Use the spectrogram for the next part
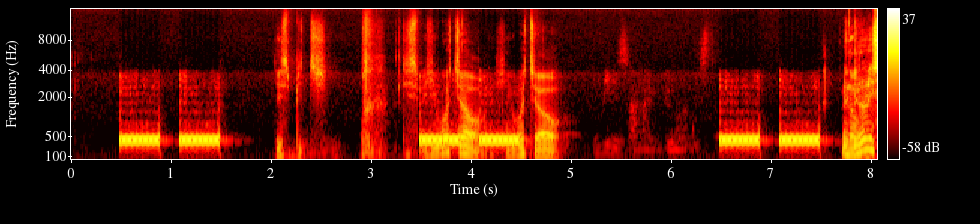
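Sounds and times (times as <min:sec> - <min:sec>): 
electronic ringing tone from a phone call: 0:00.5 - 0:01.6, 0:03.5 - 0:04.6, 0:06.5 - 0:07.5
speech: 0:02.0 - 0:02.6, 0:03.4 - 0:05.0, 0:07.7 - 0:08.0.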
